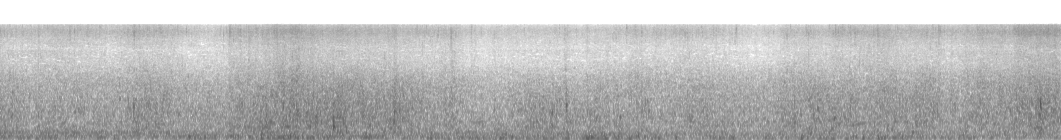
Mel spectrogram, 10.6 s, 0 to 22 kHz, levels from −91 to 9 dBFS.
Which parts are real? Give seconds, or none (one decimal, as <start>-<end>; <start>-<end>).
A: 0.0-10.6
